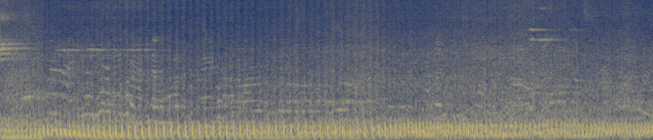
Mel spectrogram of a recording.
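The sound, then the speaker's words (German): Scooters pass along a busy lane in Hanoi's Old Quarter, Vietnam: a continuous, pulsing engine drone mixed with street bustle and a murmur of voices. “Ich stehe in der Altstadt von Hanoi in Vietnam. Auf den Gässli fahren Roller, Halsbrecher ist knapp an den Leuten vorbei. Es ist reger Betrieb”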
